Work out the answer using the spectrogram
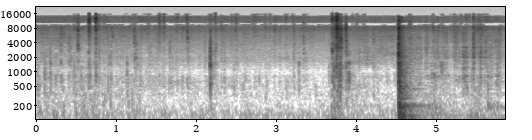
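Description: Soy sauce sizzling with small scattered pops as it hits the hot frying pan around garlic-butter mochi on foil. A loud knock comes about three-quarters of the way through, with a smaller one just before it.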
